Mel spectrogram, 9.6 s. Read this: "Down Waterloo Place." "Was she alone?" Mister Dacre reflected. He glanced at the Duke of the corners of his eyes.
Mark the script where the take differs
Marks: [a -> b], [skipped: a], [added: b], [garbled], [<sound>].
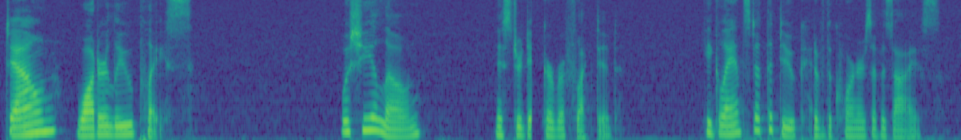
"Down Waterloo Place." "Was she alone?" Mister Dacre [dropout] reflected. He glanced at the Duke of the corners of his eyes.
